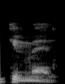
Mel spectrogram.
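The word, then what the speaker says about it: גימל: जो तीसरा अक्षर है उसको हम लोग कहते हैं गिमेल। गिमेल, इसका उच्चारण भी होता है ग का, लेकिन सबसे पहले इसको लिखना देखते हैं हम लोग।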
